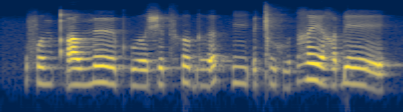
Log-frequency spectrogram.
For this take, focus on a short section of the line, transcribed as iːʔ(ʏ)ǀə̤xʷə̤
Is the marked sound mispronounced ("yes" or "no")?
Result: no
